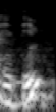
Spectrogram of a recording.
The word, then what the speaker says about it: এতিম: একটি শব্দ লিখলে আমরা এতিম। দেখো, এর পরে শব্দের গোড়াতে বা শুরুতে এ ধ্বনি রয়েছে এবং তারপরে ই ধ্বনি রয়েছে, তাহলে এর উচ্চারণ স্বাভাবিকভাবে হবে এ তিম।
